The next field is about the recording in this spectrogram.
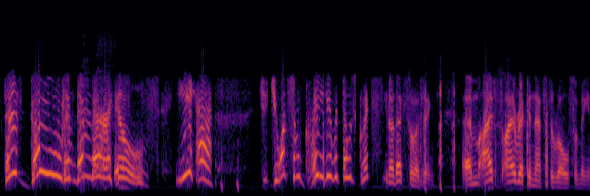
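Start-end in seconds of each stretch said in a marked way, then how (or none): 0.1-5.6 put-on high, slow old prospector drawl; grizzled old-timer voice. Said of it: "I could be that old prospector who goes".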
